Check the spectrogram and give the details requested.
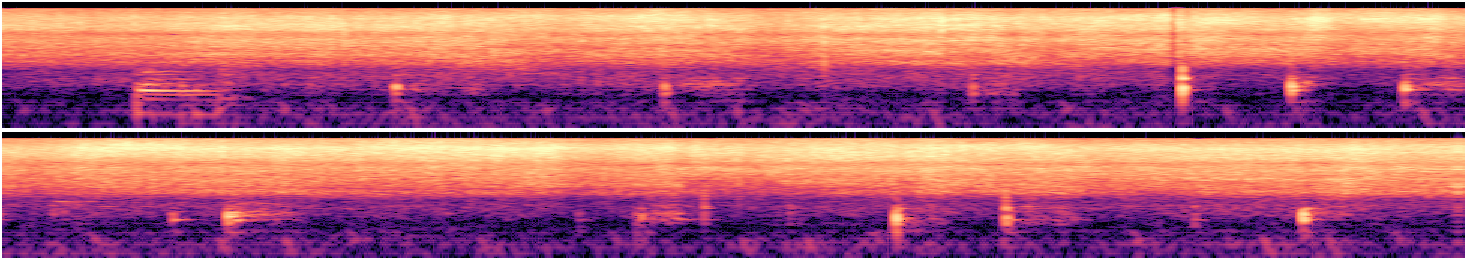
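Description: Snake meat and spice paste sizzling as they fry in a metal wok, with a spatula repeatedly scraping and knocking against the pan as it is stirred.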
